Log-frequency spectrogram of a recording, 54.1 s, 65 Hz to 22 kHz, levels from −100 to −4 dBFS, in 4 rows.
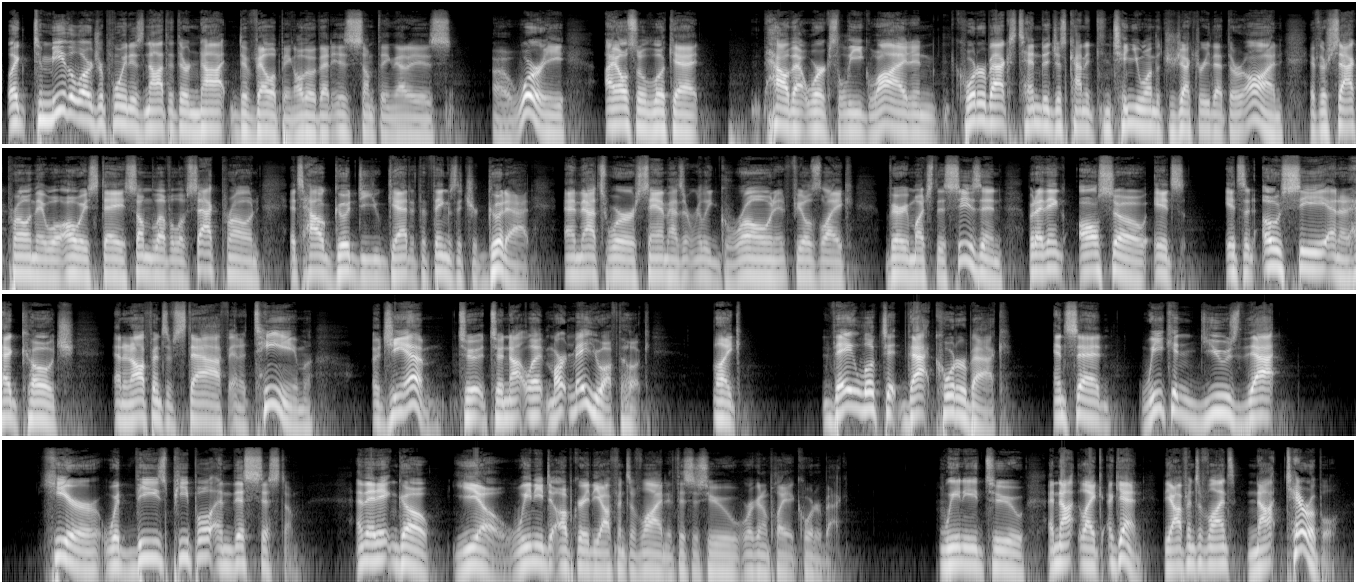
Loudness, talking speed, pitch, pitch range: -18 LUFS, 185 wpm, 125 Hz, 110-140 Hz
